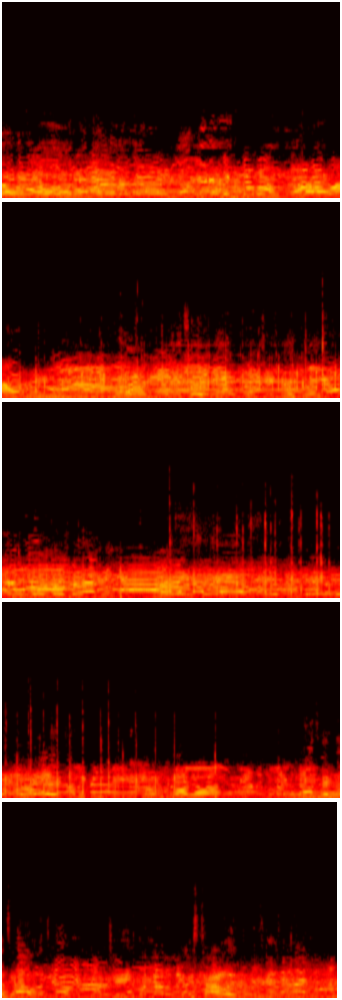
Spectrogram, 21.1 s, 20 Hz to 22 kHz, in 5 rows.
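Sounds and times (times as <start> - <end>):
crowd shouting and calling: 0.0 - 21.0.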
